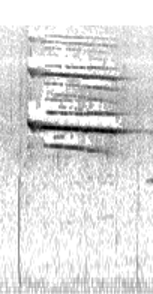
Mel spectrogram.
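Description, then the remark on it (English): An eastern wood-pewee gives one clear, drawn-out whistled call, thin and high, over a low outdoor rumble, with a soft knock just before it and another shortly after. “That's an eastern woodpewee calling.”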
